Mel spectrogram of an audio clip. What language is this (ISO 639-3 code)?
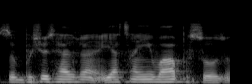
kas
